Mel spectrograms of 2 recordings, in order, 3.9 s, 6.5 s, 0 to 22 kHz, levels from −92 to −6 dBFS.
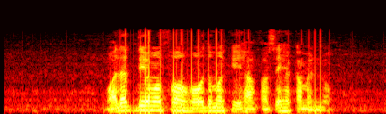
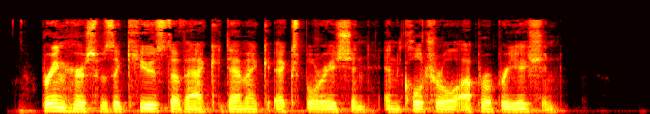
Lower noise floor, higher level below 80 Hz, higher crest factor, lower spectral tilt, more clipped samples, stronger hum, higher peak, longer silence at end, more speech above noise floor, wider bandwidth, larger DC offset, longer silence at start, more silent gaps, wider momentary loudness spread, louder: second, -49 dBFS vs -74 dBFS; about the same, -42 dBFS vs -46 dBFS; about the same, 18 dB vs 18 dB; first, -7.5 dB/octave vs -4 dB/octave; neither; neither; about the same, -2 dBFS vs -2 dBFS; second, 0.55 s vs 0.95 s; second, 32 dB vs 55 dB; second, 7.8 kHz vs 11.5 kHz; neither; first, 1.05 s vs 0.2 s; neither; first, 12 LU vs 8 LU; about the same, -18 LUFS vs -19 LUFS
